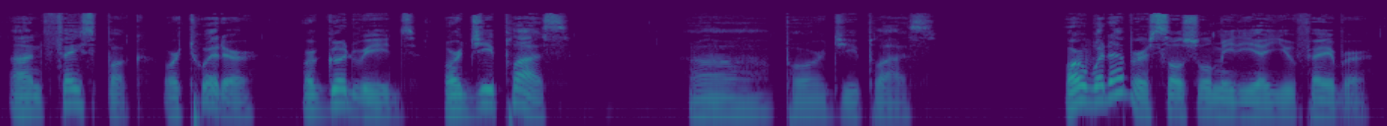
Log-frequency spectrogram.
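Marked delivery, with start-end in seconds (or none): 4.6-6.3 mock pity. Real, not acted. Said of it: "host's mock pity".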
